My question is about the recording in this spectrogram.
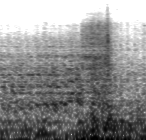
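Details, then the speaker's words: Old Chevy cold start: rough, uneven rumble that stumbles then picks up and steadies once it catches, owner guesses it wanted fuel and hears an unidentified noise; hard cold start. "guess it wanted fuel what's making that noise always something Ain it"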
